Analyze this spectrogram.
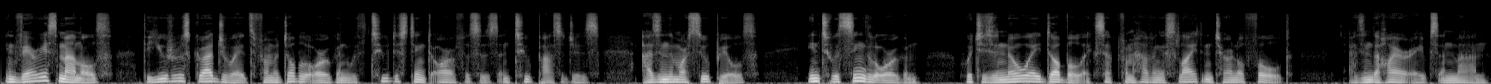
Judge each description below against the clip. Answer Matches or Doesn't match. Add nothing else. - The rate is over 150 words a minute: Matches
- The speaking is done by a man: Matches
